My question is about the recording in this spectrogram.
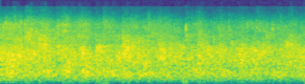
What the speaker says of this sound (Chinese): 用热烈的掌声拍手欢迎他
